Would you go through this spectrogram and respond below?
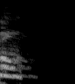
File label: "rah rah sis boom ba boom", girls; cheerReaders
